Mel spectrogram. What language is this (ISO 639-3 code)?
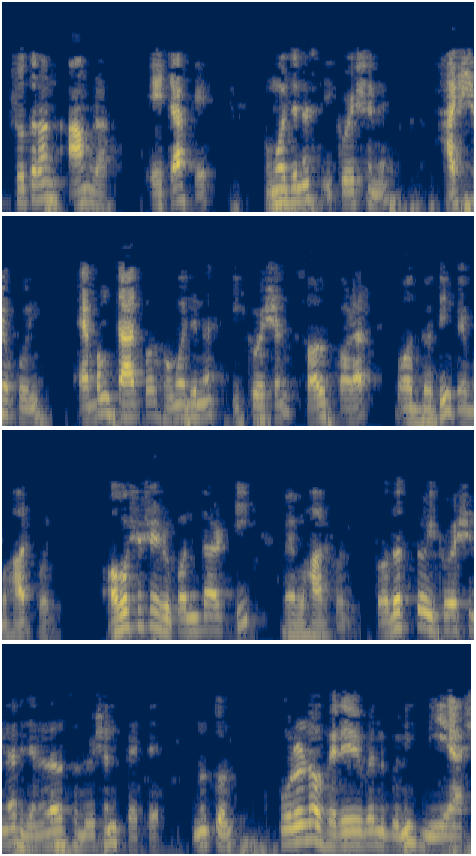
ben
